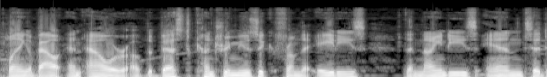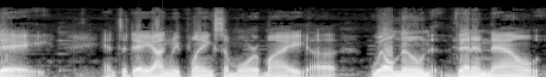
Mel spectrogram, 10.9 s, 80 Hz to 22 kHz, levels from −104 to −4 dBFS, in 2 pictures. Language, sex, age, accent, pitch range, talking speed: English, male, 40-59, American, 85-110 Hz, 175 wpm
